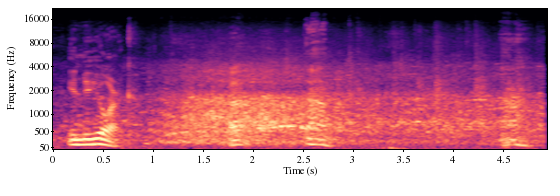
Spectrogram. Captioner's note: audience laughs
